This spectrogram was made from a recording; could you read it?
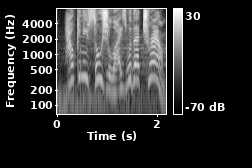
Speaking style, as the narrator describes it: Nick asked angrily

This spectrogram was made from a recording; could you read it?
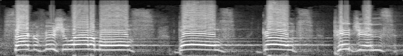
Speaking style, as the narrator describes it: the money changers shouted out

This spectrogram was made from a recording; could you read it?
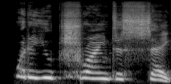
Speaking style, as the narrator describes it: Klaus howled

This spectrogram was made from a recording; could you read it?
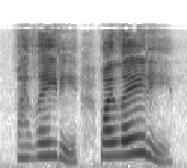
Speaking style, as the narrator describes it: cried Phoebe

